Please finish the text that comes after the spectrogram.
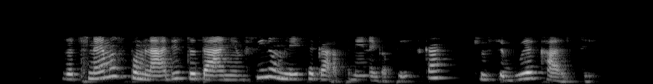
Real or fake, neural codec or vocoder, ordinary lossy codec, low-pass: real; none; none; 3.6 kHz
